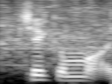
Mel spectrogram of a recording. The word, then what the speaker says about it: Chickamauga: Chickamauga.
